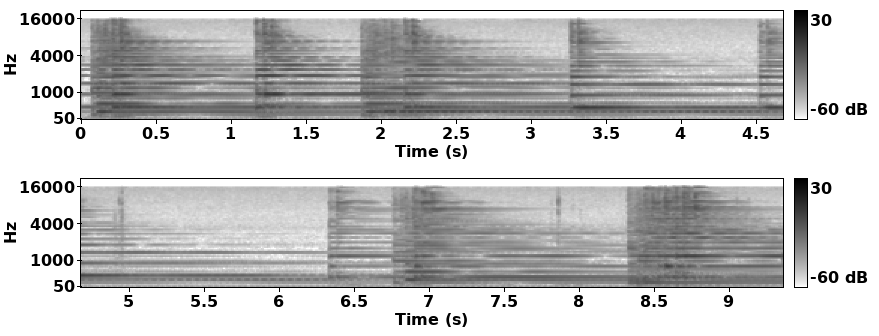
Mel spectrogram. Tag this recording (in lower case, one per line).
harp
music
piano
keyboard (musical)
